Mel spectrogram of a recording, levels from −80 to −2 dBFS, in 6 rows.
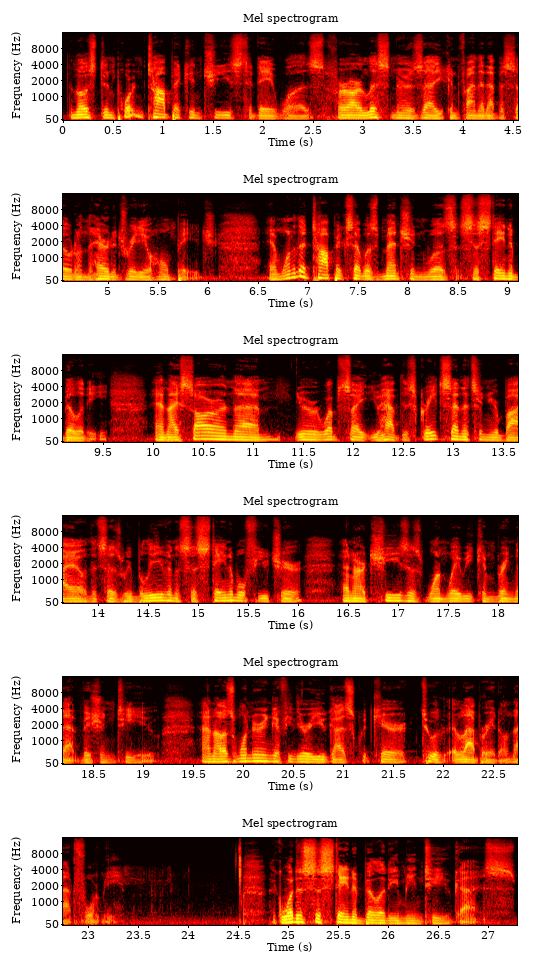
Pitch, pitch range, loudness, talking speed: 105 Hz, 100-115 Hz, -26 LUFS, 205 wpm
